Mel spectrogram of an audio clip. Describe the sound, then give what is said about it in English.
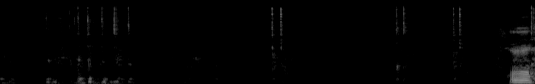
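Computer mouse right-clicks made while creating a new folder: faint, quick plastic clicks in short bursts, a rapid cluster first, then pairs of clicks spaced apart. “So I'm going to right-click and go to new folder.”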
